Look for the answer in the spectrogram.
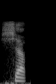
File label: "siak2", taiwanese Syllables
